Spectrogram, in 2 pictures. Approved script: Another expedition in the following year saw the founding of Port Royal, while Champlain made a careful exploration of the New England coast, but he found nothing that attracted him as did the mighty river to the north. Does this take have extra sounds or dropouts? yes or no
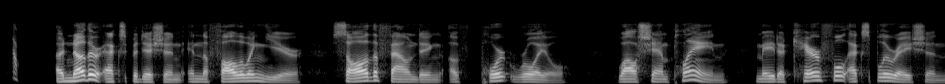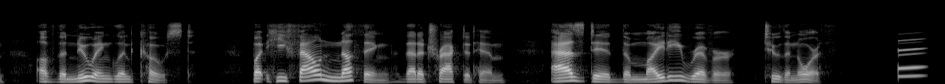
yes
